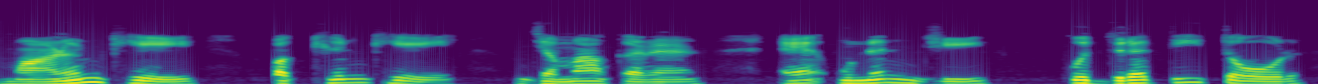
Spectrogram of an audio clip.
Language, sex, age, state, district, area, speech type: Sindhi, male, 60+, Maharashtra, Mumbai Suburban, urban, spontaneous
